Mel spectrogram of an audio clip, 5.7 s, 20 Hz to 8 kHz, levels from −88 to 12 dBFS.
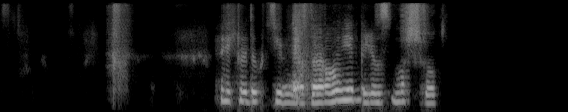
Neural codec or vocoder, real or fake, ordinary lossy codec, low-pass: codec, 16 kHz, 1 kbps, FreqCodec, smaller model; fake; AAC, 32 kbps; 7.2 kHz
